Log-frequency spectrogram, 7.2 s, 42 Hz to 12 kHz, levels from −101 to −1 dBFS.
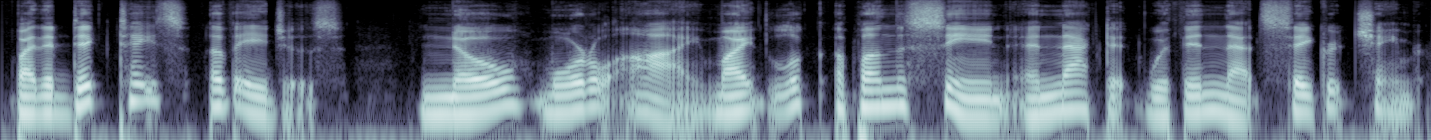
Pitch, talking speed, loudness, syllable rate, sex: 135 Hz, 150 wpm, -19 LUFS, 4.5 syllables/s, male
